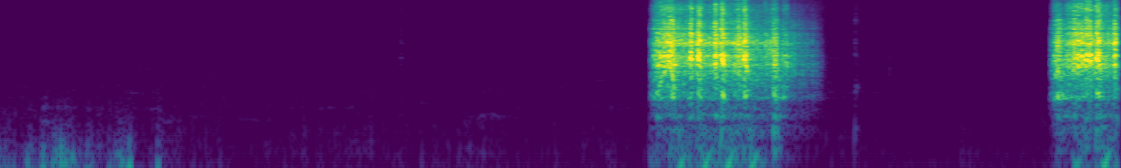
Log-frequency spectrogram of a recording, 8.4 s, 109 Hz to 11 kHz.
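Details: 3-year-old Piaggio MP3 Yourban 300 scooter: two brief starter cranks of about a second with no firing; battery good, starter motor checked, starter relay new; start button sometimes feeds the relay only one second instead of six; intermittent no-start, cause unknown.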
